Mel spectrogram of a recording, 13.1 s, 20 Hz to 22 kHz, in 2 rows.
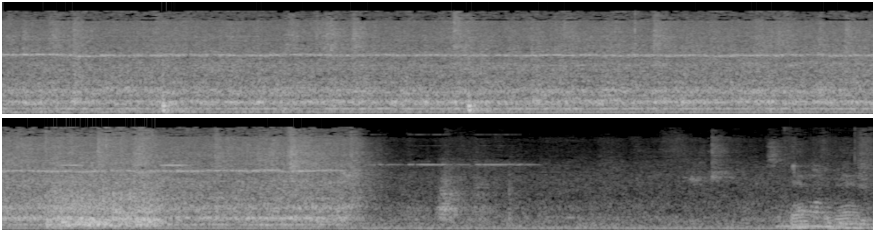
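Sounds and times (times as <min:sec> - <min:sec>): coffee grinder whirring: 0:00.0 - 0:09.3.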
